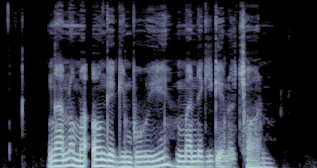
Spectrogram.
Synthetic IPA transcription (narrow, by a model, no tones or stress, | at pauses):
ŋanɔmaʔoŋɡeɡimbujimanɛɡiɡenot͡ʃɔ̰n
